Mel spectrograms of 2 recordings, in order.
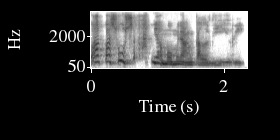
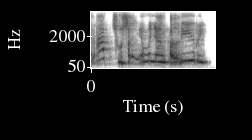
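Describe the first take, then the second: First: Said in the usual way. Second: Light mock shrug. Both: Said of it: "Kan kita bilang".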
